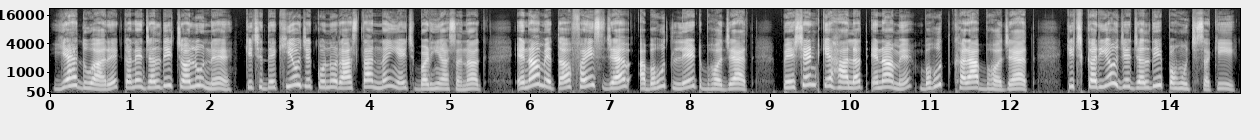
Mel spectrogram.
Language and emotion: Maithili, neutral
